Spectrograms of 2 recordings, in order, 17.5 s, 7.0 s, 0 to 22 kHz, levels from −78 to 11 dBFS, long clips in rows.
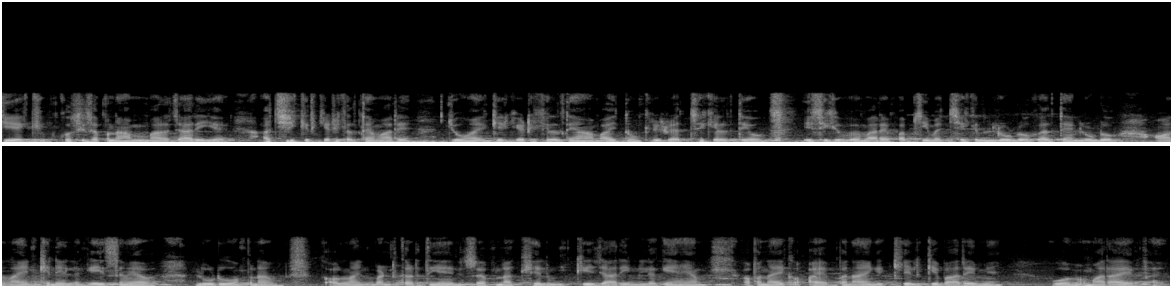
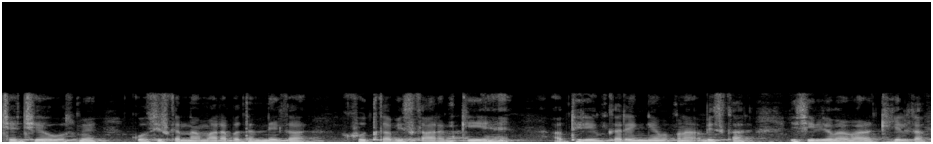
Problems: constant background noise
